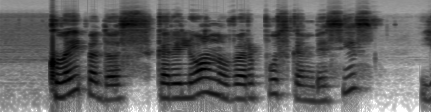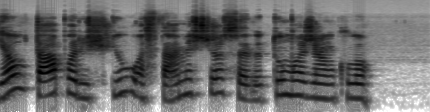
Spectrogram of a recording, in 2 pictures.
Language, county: Lithuanian, Šiauliai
